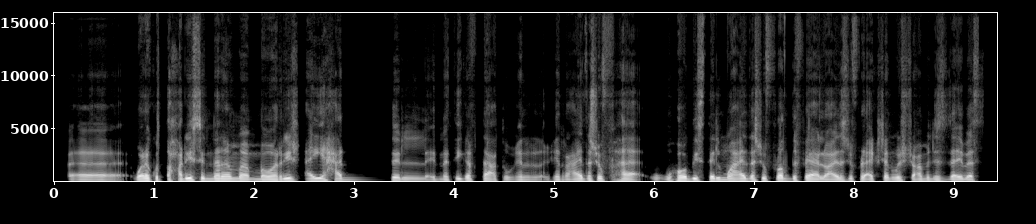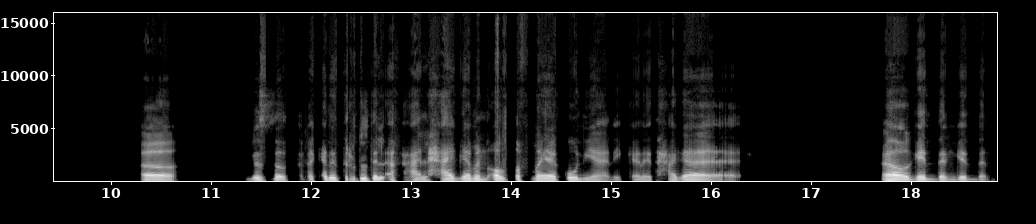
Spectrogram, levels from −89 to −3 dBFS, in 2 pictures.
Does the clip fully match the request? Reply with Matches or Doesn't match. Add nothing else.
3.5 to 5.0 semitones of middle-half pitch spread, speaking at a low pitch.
Matches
